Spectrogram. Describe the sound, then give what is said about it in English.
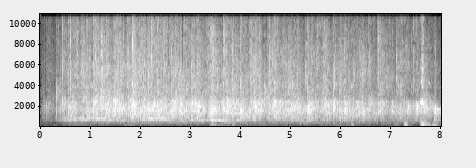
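Sustained audience applause for a guest speaker coming up to speak, a dense wash of many hands clapping at a steady level for several seconds, with faint indistinct voices mixed underneath. “And so if you guys wouldn't mind just giving him a round of applause as he comes up, that would be fantastic.”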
